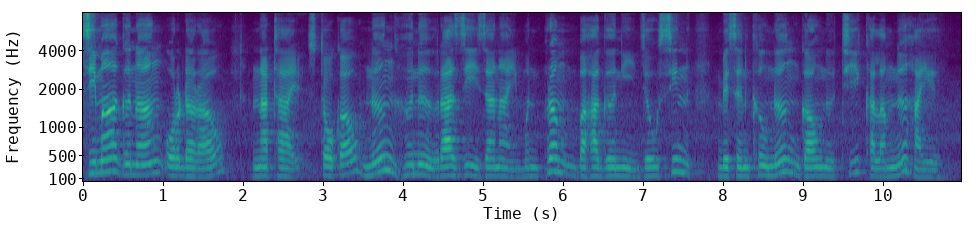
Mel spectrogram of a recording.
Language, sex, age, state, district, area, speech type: Bodo, male, 30-45, Assam, Kokrajhar, rural, read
